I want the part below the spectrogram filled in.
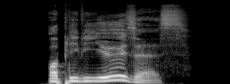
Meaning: strong/mixed nominative/accusative neuter singular of obliviös
- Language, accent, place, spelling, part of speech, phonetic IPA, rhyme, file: German, Germany, Berlin, obliviöses, adjective, [ɔpliˈvi̯øːzəs], -øːzəs, De-obliviöses.ogg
